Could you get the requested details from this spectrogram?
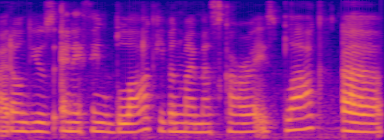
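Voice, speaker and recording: This woman has a medium-pitched voice and speaks with a Russian accent. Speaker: makeup vlogger. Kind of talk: makeup tutorial. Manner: casual, searching for words.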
